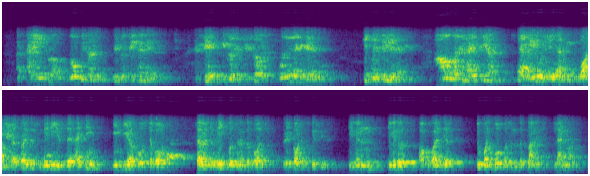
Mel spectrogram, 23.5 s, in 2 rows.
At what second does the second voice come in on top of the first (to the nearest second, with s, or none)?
10 s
